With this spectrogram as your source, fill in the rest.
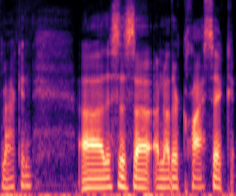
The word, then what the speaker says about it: Machen: I think I've heard it pronounced as Machen or something like that before, but I'm pretty sure it's Machen.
